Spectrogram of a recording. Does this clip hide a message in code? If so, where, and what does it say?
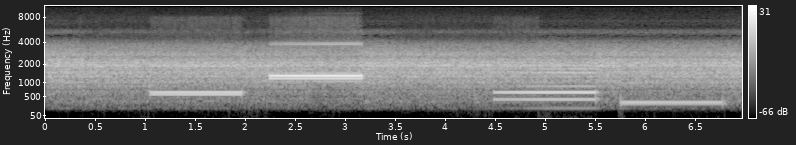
Yes: aircraft SELCAL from 1.0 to 6.8 s, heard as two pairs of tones, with radio static. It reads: GH-QR DH-AB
